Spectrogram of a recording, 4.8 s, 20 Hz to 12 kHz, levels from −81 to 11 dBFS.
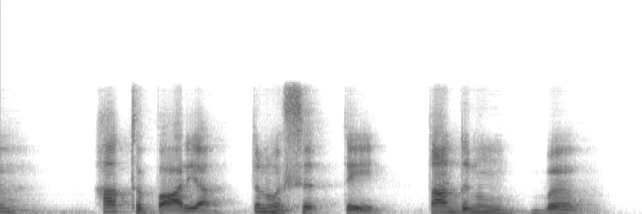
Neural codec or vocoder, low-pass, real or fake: codec, 16 kHz, about 1 kbps, DyCAST, with the encoder's durations; 7.2 kHz; fake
